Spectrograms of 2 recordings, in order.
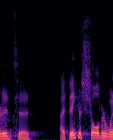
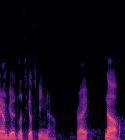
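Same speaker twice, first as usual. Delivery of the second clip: ordinary delivery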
